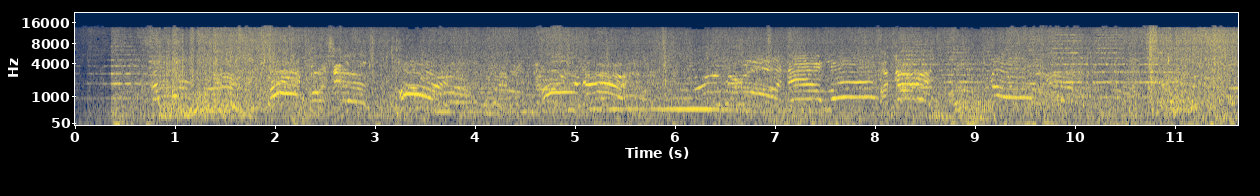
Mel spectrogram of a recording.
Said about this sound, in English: The water cascades down a series of steps in the riverbed, forming a narrow channel of foaming water underneath the sheer rock cliffs.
